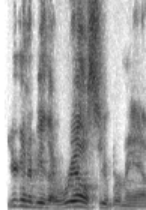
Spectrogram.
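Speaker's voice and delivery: put-on calm the kid's worries cheerfully; retelling the director soothing the young actor; reassuring director. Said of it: "He goes".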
